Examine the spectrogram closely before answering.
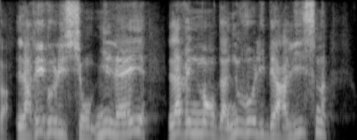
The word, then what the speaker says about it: Milei: Alors, en espagnol d'Argentine, on prononce Javier Milei. Son nom est d'origine italienne, comme énormément d'Argentins est d'origine italienne. Donc, si on la prononce à italienne, ce serait plus Milei, mais étant donné qu'il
